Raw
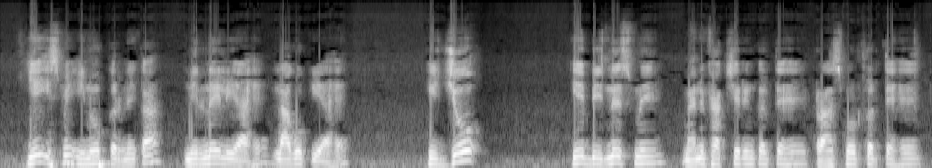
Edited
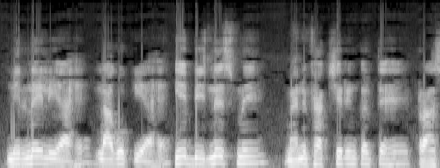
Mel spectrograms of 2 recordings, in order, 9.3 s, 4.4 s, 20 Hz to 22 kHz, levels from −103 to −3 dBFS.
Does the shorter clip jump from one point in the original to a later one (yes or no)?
yes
